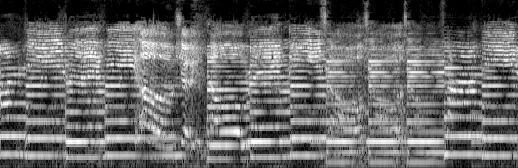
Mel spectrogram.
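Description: A young girl singing a melody while accompanying herself on a grand piano, the tune moving in a steady series of held notes.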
